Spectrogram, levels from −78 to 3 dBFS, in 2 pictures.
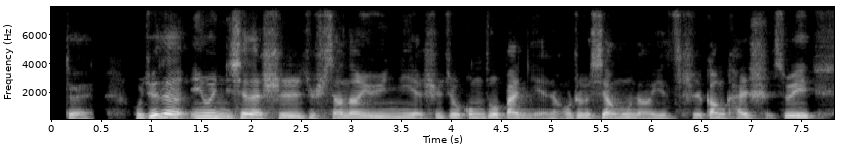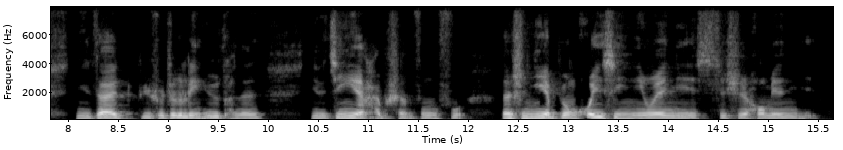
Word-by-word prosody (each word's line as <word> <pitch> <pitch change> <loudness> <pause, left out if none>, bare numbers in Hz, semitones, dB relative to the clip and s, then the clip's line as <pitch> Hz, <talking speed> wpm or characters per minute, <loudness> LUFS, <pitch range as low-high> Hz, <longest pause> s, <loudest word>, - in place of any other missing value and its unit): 对， 100 -4 -4 0.4
我 140 - 0
觉 185 +7 +9
得 230 -1 +6
因 175 +1 +5
为 180 - +7
你 135 -7 +3
现 160 +6 +4
在 145 -2 +5
是 135 -4 -1
就 115 +1 -5
是 115 0 -8
相 125 -2 -1
当 125 0 +2
于 110 -1 0
你 110 0 -3
也 110 -3 -1
是 100 +3 -7
就 105 0 -1
工 115 +1 -3
作 115 -2 +2
半 110 -3 +1
年， 100 0 -9
然 95 +1 -8
后 105 - -6
这 120 +3 -2
个 115 - 0
项 115 +1 0
目 110 -1 -2
呢， 95 -2 -4
也 95 0 -3
是 100 +2 -9
刚 115 +2 0
开 115 +1 -3
始， 120 0 -7
所 120 0 0
以 125 -1 +2 0.4
你 115 -2 -6
在 120 +1 +5
比 120 -1 -7
如 105 - -4
说 125 - -4
这 130 +2 +1
个 130 - +5
领 125 -2 0
域， 125 +1 -1
可 110 -3 -11
能 105 +1 -5 0.5
你 115 - -6
的 105 - -5
经 155 +7 -1
验 160 - +5
还 95 - -7
不 95 - -8
是 - - -8
很 - - -8
丰 125 +6 -7
富。 135 - -11 0.3
但 165 +1 +3
是 160 +1 -2
你 155 +1 +2
也 - - +7
不 - - -4
用 130 0 +1
灰 145 +3 +4
心， 145 0 -3
因 130 -1 -1
为 130 0 +3
你 110 -5 -4
其 100 +3 -11
实 115 0 -5
后 125 +2 -3
面 110 -2 -4
你， 180 - -17
120 Hz, 285 characters per minute, -20 LUFS, 110-135 Hz, 0.5 s, 觉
